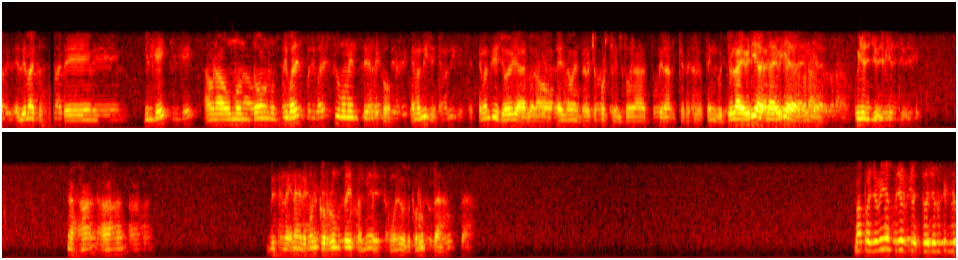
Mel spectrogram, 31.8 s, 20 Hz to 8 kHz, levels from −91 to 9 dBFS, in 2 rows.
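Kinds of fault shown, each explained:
echo with no canceller: the far end's loudspeaker leaks into its microphone, returning a copy about 13 dB quieter roughly half a second later, far too late to be room reverberation.
lost AMR speech frames: the decoder stretches the last good sound and fades it, so brief dips and drawn-out fades appear near 0.66, 4.6, 17.08, 20.42 and 31.14 s rather than clean silent cuts.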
